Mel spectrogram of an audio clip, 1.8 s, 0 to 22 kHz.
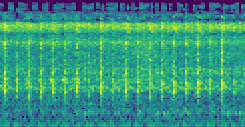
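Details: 2006/2007 Mercedes CLS 500 just started after a fuel pump issue now idles with uneven, lumpy beats and dropped strokes, whole car shaking; bad misfire, cause not yet found.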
